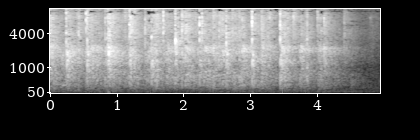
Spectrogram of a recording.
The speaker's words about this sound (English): I think we can give God and these people a round of applause.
